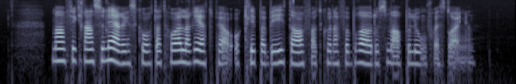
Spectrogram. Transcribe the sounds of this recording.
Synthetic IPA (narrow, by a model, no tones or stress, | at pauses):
manfɪkːɾansʊneːɾɪŋskʰʊʈat̪hɔlːaɾɛt̪ːpʰɔ̰ʔɔkʰːlɪpːabiːt̪aavfœɾa̰t̪kʰɵnːafoːbɾœːd̪ɔsmœ̰ːɾpʰɔlɵmfɾɛ̰st̪ɵɾa̰ŋːə̰n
